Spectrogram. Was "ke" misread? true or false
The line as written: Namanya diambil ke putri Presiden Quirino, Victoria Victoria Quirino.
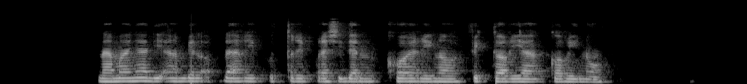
true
